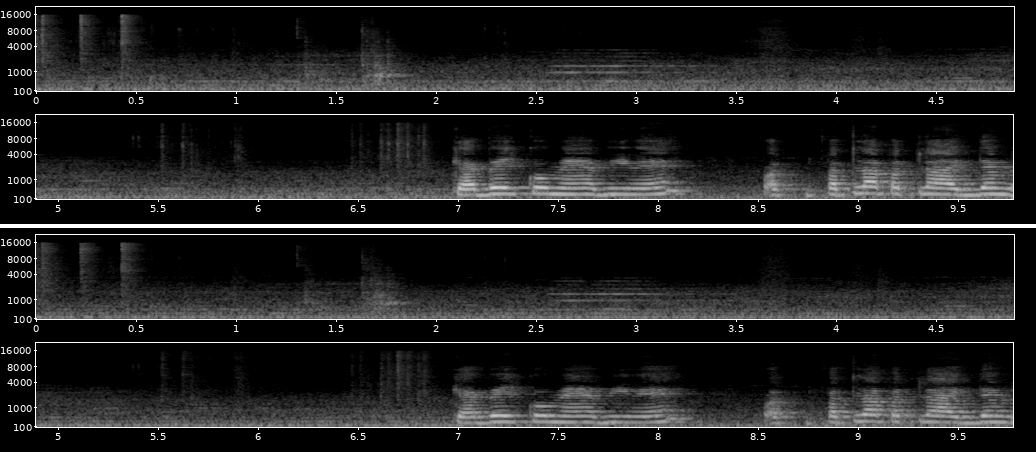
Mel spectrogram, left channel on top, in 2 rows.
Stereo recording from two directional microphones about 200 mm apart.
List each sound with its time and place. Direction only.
7.0 s a woman's voice: 40° left (ahead or behind)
